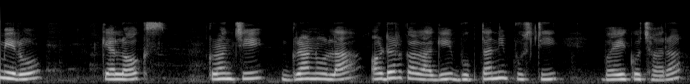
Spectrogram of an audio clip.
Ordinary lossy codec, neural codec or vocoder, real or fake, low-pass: none; none; real; 7.2 kHz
